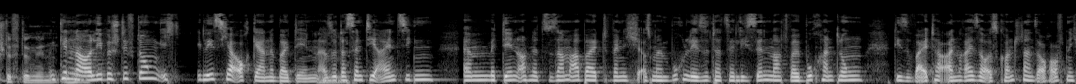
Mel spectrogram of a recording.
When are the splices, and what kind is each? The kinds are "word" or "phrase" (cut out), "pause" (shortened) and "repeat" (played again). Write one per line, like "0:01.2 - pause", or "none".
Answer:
0:04.6 - pause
